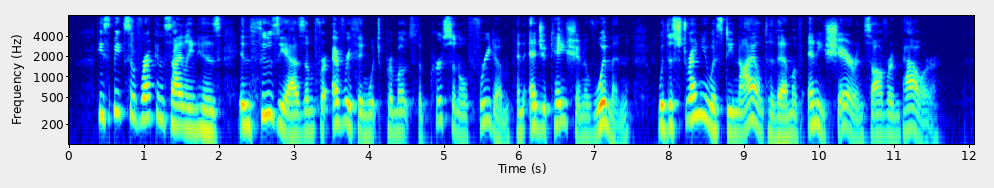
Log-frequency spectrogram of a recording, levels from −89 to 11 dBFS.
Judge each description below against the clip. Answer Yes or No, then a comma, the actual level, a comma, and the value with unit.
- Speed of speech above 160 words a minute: No, average, 145 wpm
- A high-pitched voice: No, medium, 175 Hz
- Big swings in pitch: Yes, wide, 6.7 semitones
